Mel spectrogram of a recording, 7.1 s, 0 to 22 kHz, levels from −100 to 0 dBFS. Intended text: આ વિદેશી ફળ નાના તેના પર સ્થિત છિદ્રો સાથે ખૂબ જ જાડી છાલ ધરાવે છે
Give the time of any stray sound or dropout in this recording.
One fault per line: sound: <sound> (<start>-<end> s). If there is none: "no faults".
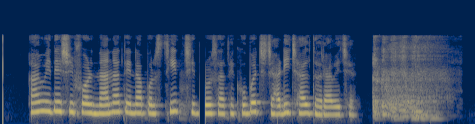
sound: dropout (3.0-3.1 s)
sound: throat clearing (5.6-7.0 s)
